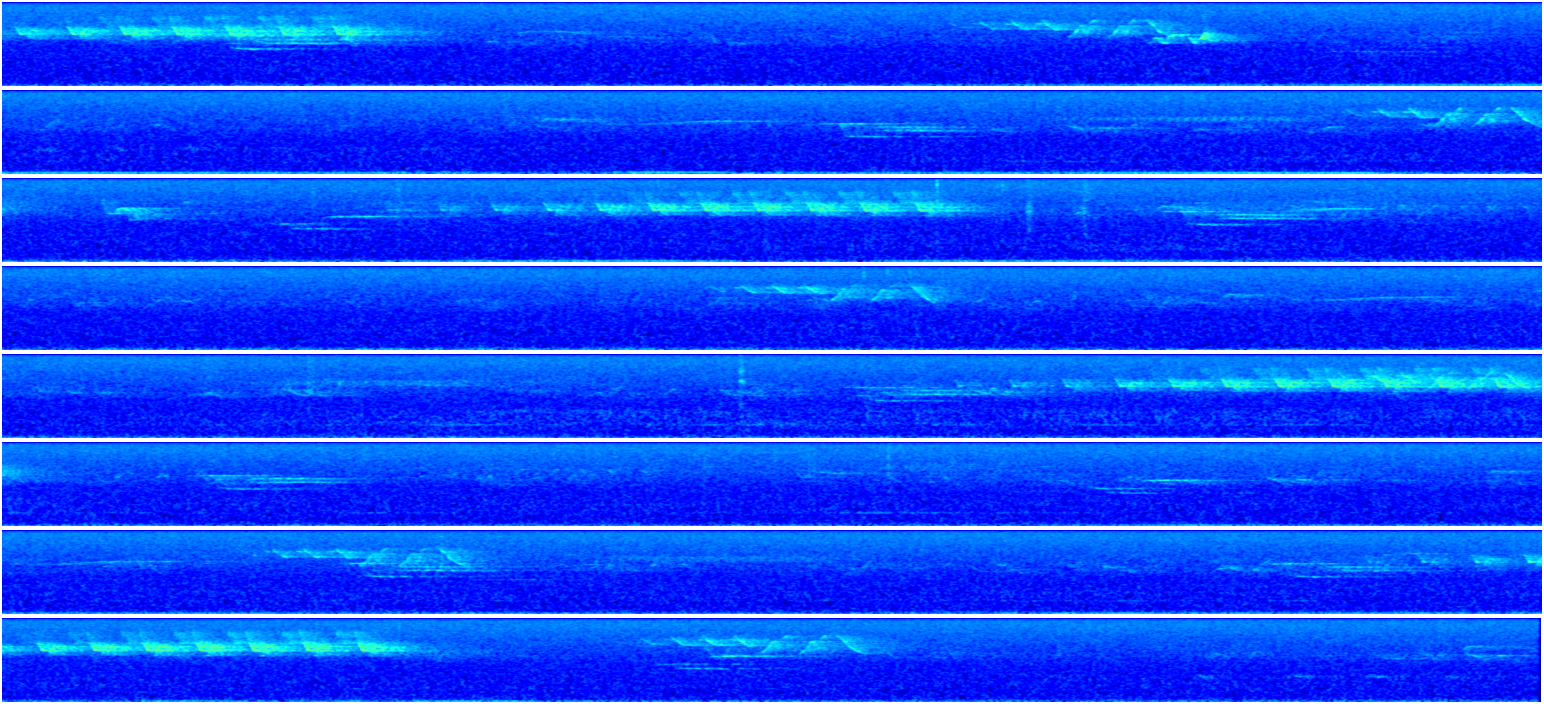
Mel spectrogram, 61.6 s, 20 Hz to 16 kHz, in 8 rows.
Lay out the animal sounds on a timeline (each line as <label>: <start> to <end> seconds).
Ovenbird (Seiurus aurocapilla): 0.0 to 2.0 seconds
Red-eyed Vireo (Vireo olivaceus): 0.0 to 16.4 seconds
Wood Thrush (Hylocichla mustelina): 1.1 to 1.9 seconds
Eastern Wood-Pewee (Contopus virens): 2.4 to 3.6 seconds
Chestnut-sided Warbler (Setophaga pensylvanica): 4.6 to 6.2 seconds
Eastern Wood-Pewee (Contopus virens): 10.3 to 11.9 seconds
Wood Thrush (Hylocichla mustelina): 11.6 to 12.9 seconds
Pine Warbler (Setophaga pinus): 12.8 to 14.3 seconds
Chestnut-sided Warbler (Setophaga pensylvanica): 14.2 to 15.6 seconds
Wood Thrush (Hylocichla mustelina): 16.6 to 17.7 seconds
Ovenbird (Seiurus aurocapilla): 17.2 to 20.5 seconds
Eastern Wood-Pewee (Contopus virens): 20.9 to 22.5 seconds
Wood Thrush (Hylocichla mustelina): 21.2 to 21.9 seconds
Chestnut-sided Warbler (Setophaga pensylvanica): 26.5 to 27.9 seconds
Eastern Wood-Pewee (Contopus virens): 28.7 to 30.8 seconds
Wood Thrush (Hylocichla mustelina): 34.9 to 36.2 seconds
Ovenbird (Seiurus aurocapilla): 35.7 to 38.8 seconds
Wood Thrush (Hylocichla mustelina): 39.3 to 40.4 seconds
Wood Thrush (Hylocichla mustelina): 43.8 to 44.6 seconds
Eastern Wood-Pewee (Contopus virens): 45.8 to 47.3 seconds
Chestnut-sided Warbler (Setophaga pensylvanica): 47.4 to 48.8 seconds
Wood Thrush (Hylocichla mustelina): 47.9 to 48.6 seconds
Pine Warbler (Setophaga pinus): 49.2 to 50.4 seconds
Wood Thrush (Hylocichla mustelina): 52.2 to 53.6 seconds
Ovenbird (Seiurus aurocapilla): 53.1 to 56.1 seconds
Chestnut-sided Warbler (Setophaga pensylvanica): 57.0 to 58.5 seconds
Wood Thrush (Hylocichla mustelina): 57.1 to 57.8 seconds
Common Raven (Corvus corax): 59.8 to 61.6 seconds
